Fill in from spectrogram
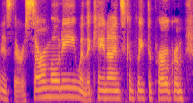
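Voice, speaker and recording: A woman's plain, everyday voice at medium pitch and a fairly quick pace. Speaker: radio host. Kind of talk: radio host patter, show intro after break. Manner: polished, welcoming, clear and measured.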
